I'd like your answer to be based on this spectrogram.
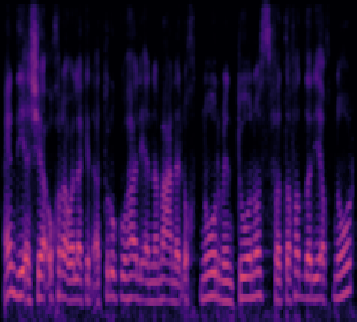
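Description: A man teaching Quran recitation rules, explaining grammar and pronunciation and demonstrating each sound slowly. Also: fairly high pitch, steady tone, a little mellow. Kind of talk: tajweed lesson with live correction.

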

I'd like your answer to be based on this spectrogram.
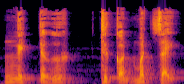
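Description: A man voicing an angry older stepfather who scolds forcefully. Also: lowish voice, sing-song, fast, faint music behind. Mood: furious scolding.

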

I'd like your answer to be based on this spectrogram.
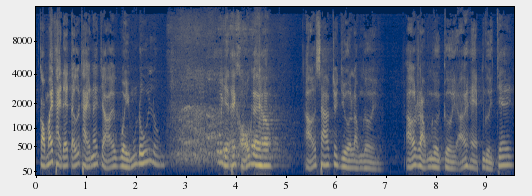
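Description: A man giving a Buddhist dharma talk as a monk, telling anecdotes in an animated, humorous way. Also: mid-range voice, quick pace, a little hiss or hum. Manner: storytelling, animated, acting out quotes with humor. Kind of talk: sermon. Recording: long hall reverb.

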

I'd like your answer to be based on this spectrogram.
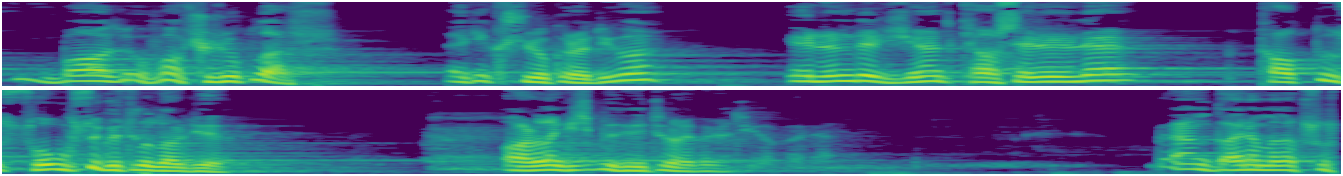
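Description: High-voiced preacher in an echoing hall. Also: male voice, warm tone. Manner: dramatic, repetitive storytelling. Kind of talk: sermon. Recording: long hall reverb.

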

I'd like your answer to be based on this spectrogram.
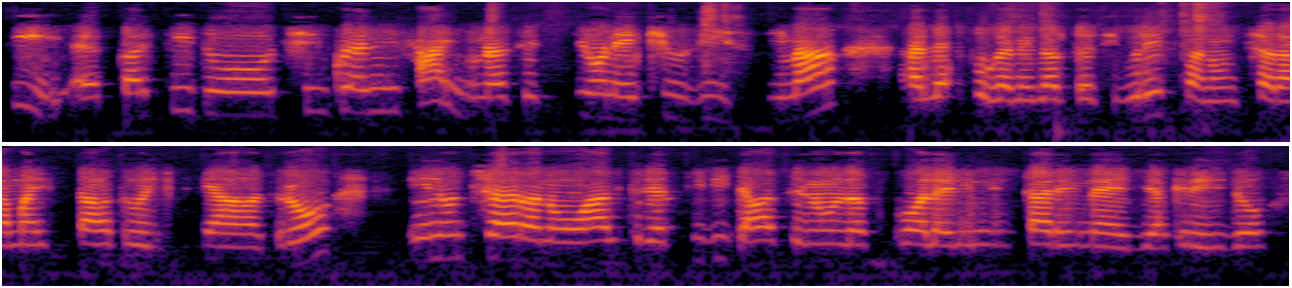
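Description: Speaking at a moderate pace, a husky woman with a highish, pushed, bright voice talks earnestly about her theatre directing during a phone interview with a broadcast. The line comes through tinny and echoey.

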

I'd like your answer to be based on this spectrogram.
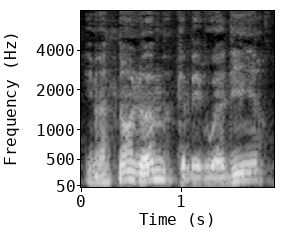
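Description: A man's voice: medium pitch, expressive, moderate pace, warm tone, breathy edge, voice pushed up. A man reading aloud and voicing a harsh, bullying male magistrate who sneers and barks his orders. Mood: harsh, shouting. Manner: sneering, barking.

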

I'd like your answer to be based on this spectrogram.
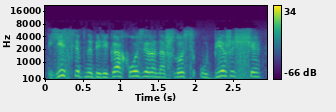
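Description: Narrator reading an old adventure novel, steady measured pace, kinda muffled lo-fi sound. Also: medium pitch. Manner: measured storytelling. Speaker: audiobook narrator. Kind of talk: scripted narration of a classic novel.

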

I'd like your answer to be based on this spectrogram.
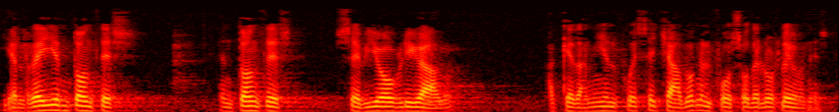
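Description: A man teaches scripture in an unhurried, deliberate preaching style. He repeats phrases for emphasis, asks his listeners rhetorical questions and acts out the quoted lines with a raised voice. The recording is dull and lo-fi, with a long echo from a large hall. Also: fairly low pitch, fairly even intonation. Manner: dramatic retelling, acts out the quoted speech in a raised voice. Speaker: Bible teacher. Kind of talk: sermon-style Bible study.

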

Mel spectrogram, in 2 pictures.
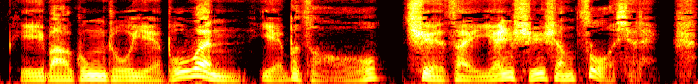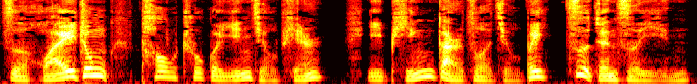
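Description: A man narrating a story in an animated, dramatic radio storytelling style. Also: on the low side, unhurried, slightly rough, dry recording, studio quality.

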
